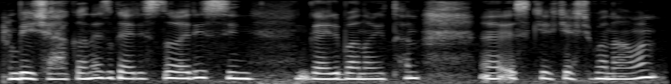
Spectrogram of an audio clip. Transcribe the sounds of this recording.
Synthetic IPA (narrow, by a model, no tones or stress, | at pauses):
bet͡ʃʰaːkɐnes̬ɡɐɾisɨɣɐɾisinɡɐɾibɐnojt̪ʰɐnḛskʲekʲɐt͡ʃʰibɐnaːʋɐn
